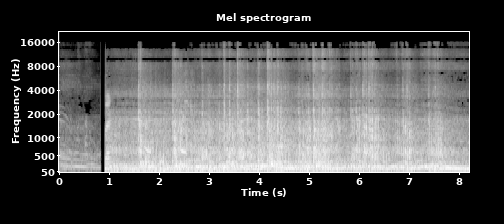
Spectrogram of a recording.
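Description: A muscle car pulls away.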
